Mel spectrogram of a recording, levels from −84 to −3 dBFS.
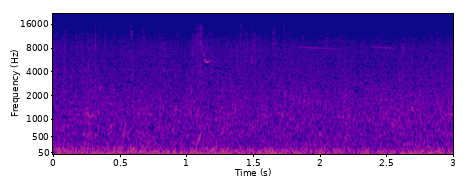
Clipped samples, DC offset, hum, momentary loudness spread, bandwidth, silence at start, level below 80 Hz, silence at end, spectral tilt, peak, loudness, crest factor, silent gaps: under 0.1%; under 0.1%; none; 2 LU; 16.5 kHz; 0 s; -54 dBFS; 0 s; -3 dB/octave; -36 dBFS; -50 LUFS; 14 dB; none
